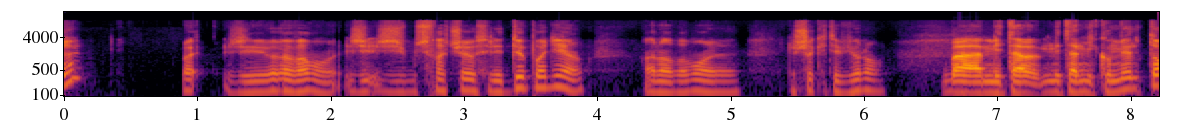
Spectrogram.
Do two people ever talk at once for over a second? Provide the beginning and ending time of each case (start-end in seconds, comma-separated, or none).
none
